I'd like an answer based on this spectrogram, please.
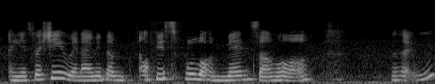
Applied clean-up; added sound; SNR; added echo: none; none; none; none.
